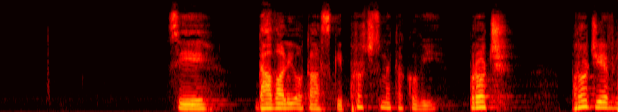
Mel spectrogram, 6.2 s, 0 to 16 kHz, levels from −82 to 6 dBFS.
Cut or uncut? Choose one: cut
